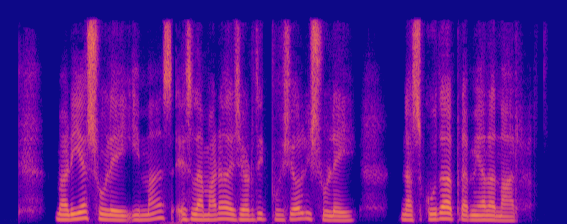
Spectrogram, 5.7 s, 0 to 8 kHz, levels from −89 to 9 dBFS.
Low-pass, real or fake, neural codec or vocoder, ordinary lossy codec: 7.2 kHz; fake; codec, 16 kHz in and 24 kHz out, 0.9 kbps, LongCat-Audio-Codec, four codebook decoder; MP3, 64 kbps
